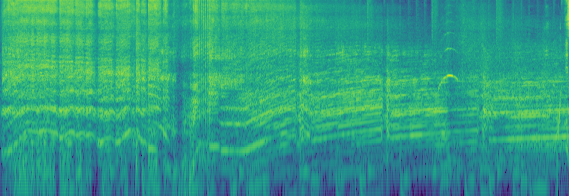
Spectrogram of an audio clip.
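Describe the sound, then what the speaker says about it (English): Honda Civics racing hard, engines revving loudly with sweeping pitch changes and bursts of tire squeal and skidding, close and continuous, with voices mixed in. "It's not every day you see people race in Civics."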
